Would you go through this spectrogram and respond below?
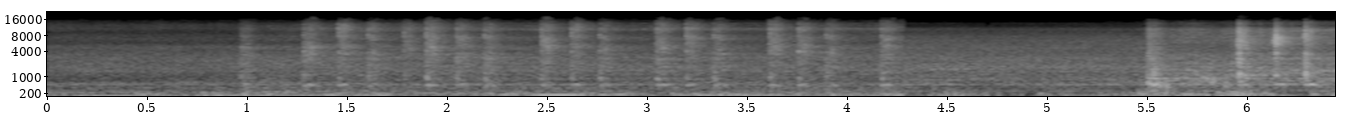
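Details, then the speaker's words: Audi Q5 2.0 TFSI towed in as a non-start after timing chain failure, cranking with cylinder 1 plug out for a compression test: fast, uneven cranking with sharp metallic tapping as pistons hit bent valves; about 70 psi reached. "So I've got my compression test gauge attached. It sounds like the pistons are touching the bent valves."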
